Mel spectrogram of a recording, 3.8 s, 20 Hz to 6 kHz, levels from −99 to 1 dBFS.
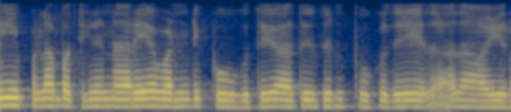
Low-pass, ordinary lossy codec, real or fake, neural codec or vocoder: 5.4 kHz; MP3, 48 kbps; real; none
